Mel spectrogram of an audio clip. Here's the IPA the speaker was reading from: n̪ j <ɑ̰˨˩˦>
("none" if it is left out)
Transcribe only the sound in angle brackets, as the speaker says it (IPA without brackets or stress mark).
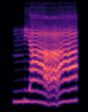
ä̰˨˩˦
